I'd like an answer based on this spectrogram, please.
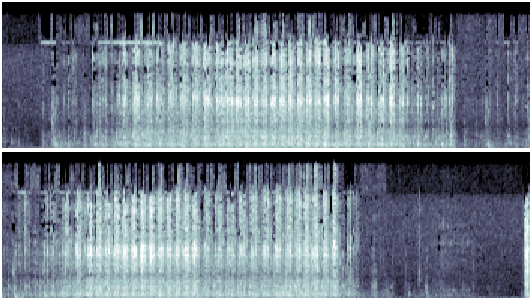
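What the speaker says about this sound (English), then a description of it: "So just carefully sew down the sides." A sewing machine runs close and steady as it sews down the sides of a cloth face mask, in two long stitching runs with a short pause between them and no talk.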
